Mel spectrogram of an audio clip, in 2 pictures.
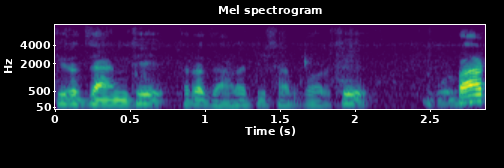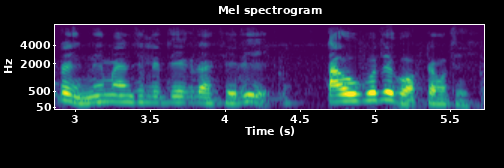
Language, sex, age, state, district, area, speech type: Nepali, male, 60+, West Bengal, Darjeeling, rural, spontaneous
